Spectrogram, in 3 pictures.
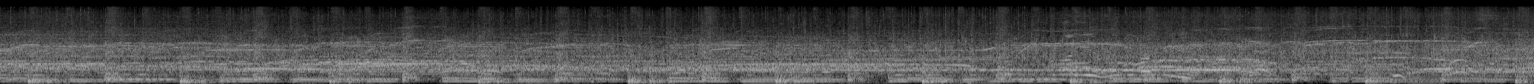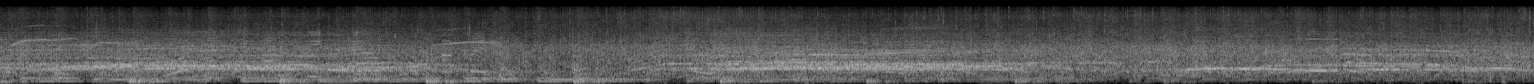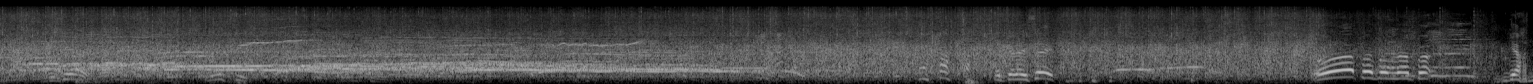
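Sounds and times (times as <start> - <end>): whoops: 0.0 - 20.5, 21.7 - 38.8, 41.8 - 43.0
music playing: 0.0 - 38.7
audience applauding and cheering: 0.0 - 46.0.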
